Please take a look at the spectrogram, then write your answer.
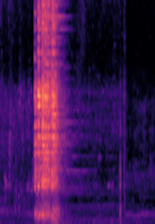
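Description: A lid comes down on a pan of ridge gourd and potato cooked with poppy seed and coconut, one bright metallic clank with a brief ringing hiss, then a short knock a moment later.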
